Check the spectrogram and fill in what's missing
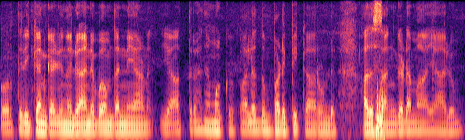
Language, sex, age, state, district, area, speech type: Malayalam, male, 18-30, Kerala, Kasaragod, urban, spontaneous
